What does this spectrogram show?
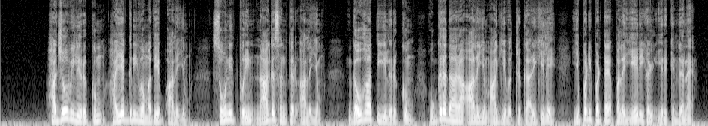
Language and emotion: Tamil, neutral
